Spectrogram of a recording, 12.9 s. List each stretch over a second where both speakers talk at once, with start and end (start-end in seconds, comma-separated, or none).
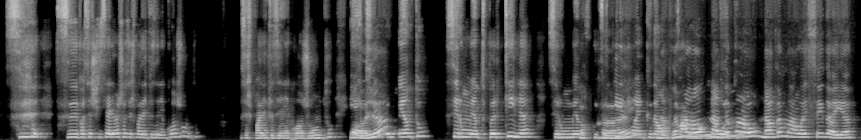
9.8-11.2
